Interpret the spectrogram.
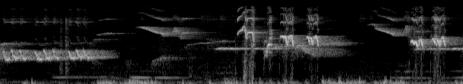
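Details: A Greater green leafbird calls to challenge an opponent. It opens with a warbling low whistle, then gives downslurred high whistles and sharp ringing chips, with some background rumble.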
